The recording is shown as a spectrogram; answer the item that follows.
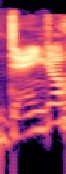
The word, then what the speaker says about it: dango: Wait, is it not pronounced dango? Were we pronouncing it's dango? – Dango, yeah.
